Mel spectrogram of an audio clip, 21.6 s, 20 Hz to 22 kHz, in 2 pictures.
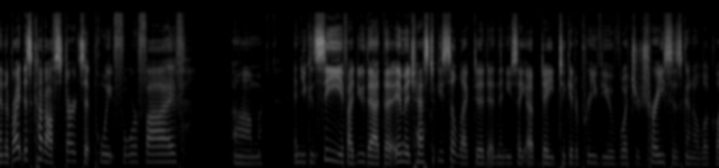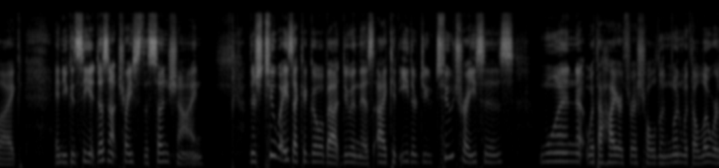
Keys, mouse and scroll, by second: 1.7 4, 4.1 click.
